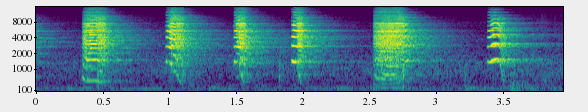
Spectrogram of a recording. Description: After 7.678 km (4770 mi) the mid drive suddenly started to give a creaking noise. When I disassembled, it was revealed that there were several cracks on the torque sensor, which made this scary sound.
